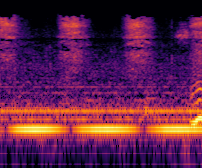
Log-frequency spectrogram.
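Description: Metal shedding blade scraping down a shedding pony's coat in a few short, hissy strokes about half a second apart, over a steady low hum.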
